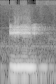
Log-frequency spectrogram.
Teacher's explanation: This made by extending your lips to either side of your face as a smile, as in a smile, जैसे आप हंसते हैं, मुस्कुरा।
